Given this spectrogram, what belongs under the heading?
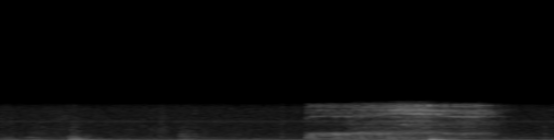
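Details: Loud, rough, rattling inspiratory snore lasting over a second against a low room hum, from an adult woman: snoring.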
